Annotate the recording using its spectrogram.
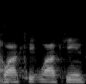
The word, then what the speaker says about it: Joaquin: Joaquin Phoenix. – That's the guy. Joaquin Phoenix and all those guys. – I know you can say it. It's wa.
